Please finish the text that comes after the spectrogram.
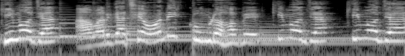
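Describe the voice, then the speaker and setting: An actor voicing an excitable, sweet and eager young village boy in a cartoon, with music behind. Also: sits high, normal speed, close to an everyday voice. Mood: excited. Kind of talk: cartoon dialogue.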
